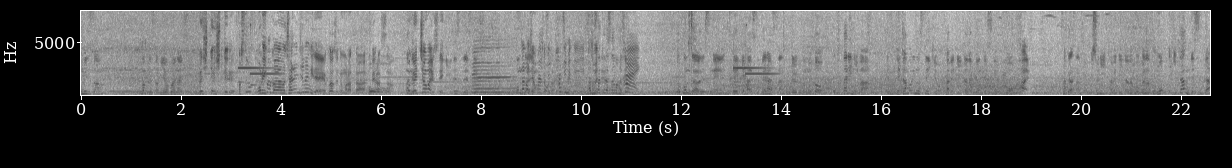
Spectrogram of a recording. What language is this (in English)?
Japanese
